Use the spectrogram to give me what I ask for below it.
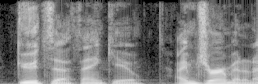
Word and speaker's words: Goethe: of the story of Faust by can you pronounce the dude's name I can Goethe Goethe thank you I'm German and I can't pronounce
